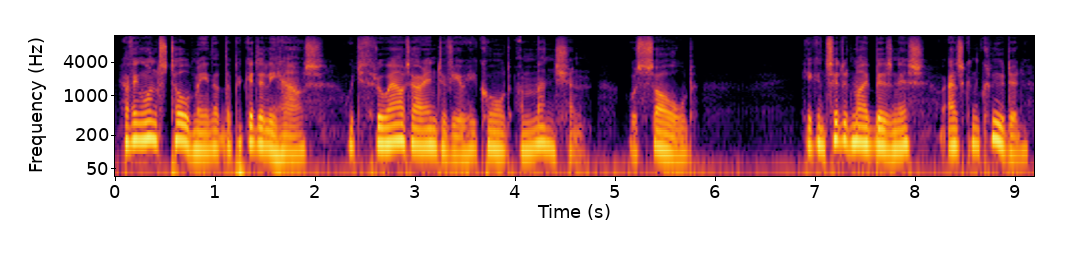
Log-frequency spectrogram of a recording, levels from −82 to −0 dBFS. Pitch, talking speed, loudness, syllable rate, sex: 120 Hz, 145 wpm, -16 LUFS, 5.7 syllables/s, male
